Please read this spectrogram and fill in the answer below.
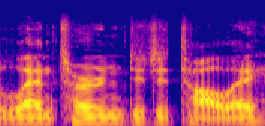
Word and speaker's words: Lanterne Digitale: Serge is the CEO and Chief Creative Director of Digital Lantern, or Lanterne Digitale, and I'm sure you'll have to say the French pronunciation better than myself.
